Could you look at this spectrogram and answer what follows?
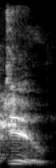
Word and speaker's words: Adieu: Now, Steve, let's talk about your next single, Adieu. Am I saying it right? That's a perfect French accent. Yes. Adieu, because I was in France for my honeymoon.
